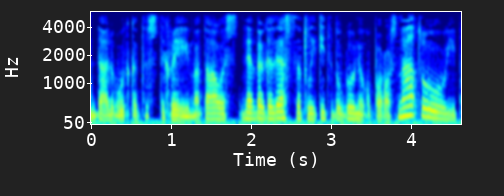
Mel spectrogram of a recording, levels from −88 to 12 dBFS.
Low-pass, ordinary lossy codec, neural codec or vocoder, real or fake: 5.4 kHz; MP3, 24 kbps; autoencoder, 22.05 kHz, a latent of 192 numbers a frame, VITS, trained on many speakers; fake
